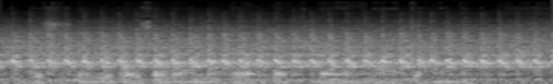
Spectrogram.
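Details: First start-up attempt after a second-gen Cummins diesel engine swap: oil filled, fuel filter pre-filled and primer button pumped. The starter spins the engine steadily at about three compression pulses a second with no firing; it cranks but won't start.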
